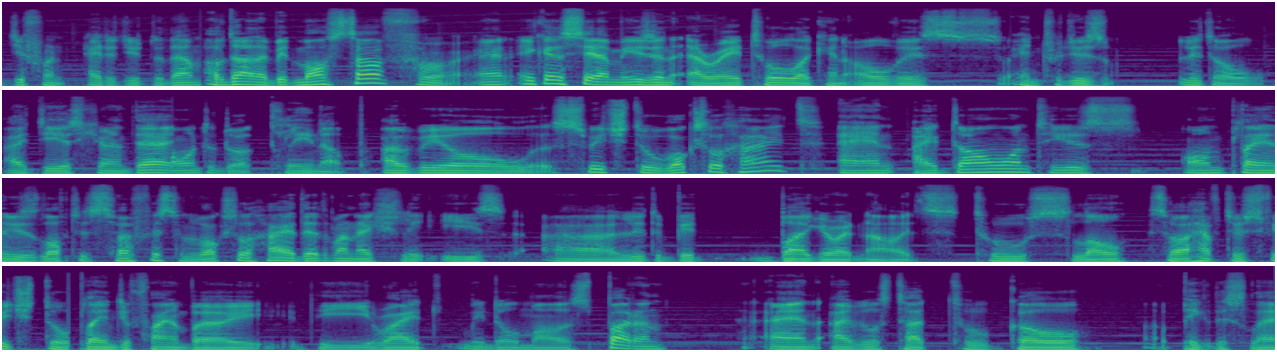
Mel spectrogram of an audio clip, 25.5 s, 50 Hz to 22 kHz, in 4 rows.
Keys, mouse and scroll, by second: 1.0 alt+F12, 10.5 ctrl+a, 22.5 e, 24.5 a.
